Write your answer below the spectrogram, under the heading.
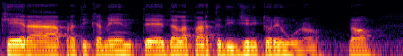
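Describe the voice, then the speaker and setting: A man speaks at a fairly high pitch. His intonation stays fairly even. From Italy. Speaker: video commentator and economics professor. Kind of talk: news commentary monologue to camera. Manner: conversational, opinionated, mocking. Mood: ironic, mocking. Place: home room. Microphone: phone near.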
